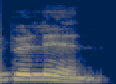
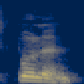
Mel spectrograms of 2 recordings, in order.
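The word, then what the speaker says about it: Boleyn: pronounce an's last name well we always say Berlin um it has been uh said that sometimes it's bulling but it could have well been bull could be either and the family the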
